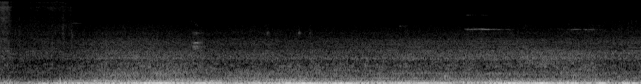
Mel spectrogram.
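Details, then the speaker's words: Used Mazda MX5 viewed for purchase, fitted with aftermarket coilovers, anti-roll bars and strut braces: engine catches and settles into a low, steady rumble with no misses, knocks or rattles; starts up fine, a normal start. "get Rhino now starting up fine no battery there's no reason to believe started beforehand"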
